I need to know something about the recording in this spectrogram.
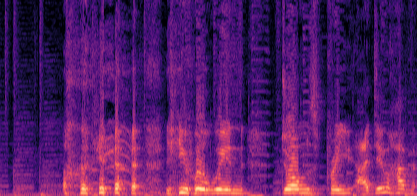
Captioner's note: laughs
